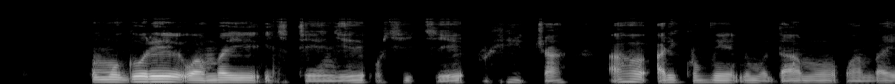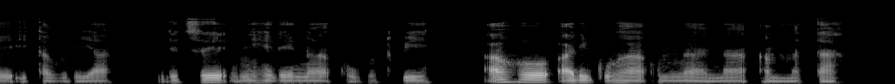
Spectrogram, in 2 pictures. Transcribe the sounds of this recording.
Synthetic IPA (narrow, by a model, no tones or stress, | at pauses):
umuɡo̞ɾe̞wʔaːmbaje̞ʔiɟitʰe̞ːɲɟe̞ucicije̞uβuhiːt͡ʃa | a̰ɦo̞ʔa̰ɾikʰumŋwe̞numudamuwaːmbaje̞ʔitʰaβuɾija | nde̞t͡se̞niɦe̞ɾe̞nakṵɡutwwi | a̰ɦo̞a̰ɾiɡuhaumŋaːnaːmata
